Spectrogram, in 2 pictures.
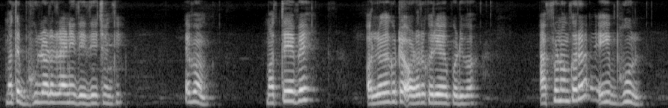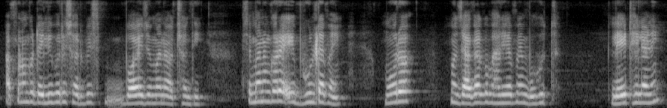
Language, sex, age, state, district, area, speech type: Odia, female, 18-30, Odisha, Bhadrak, rural, spontaneous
